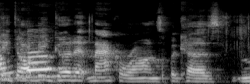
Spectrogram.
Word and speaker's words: macaron: How do you say it though? I say macaroons. Macaroons are the puffy coconut cookies. Macarons. Yeah. So, it's two separate things.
